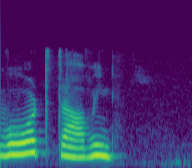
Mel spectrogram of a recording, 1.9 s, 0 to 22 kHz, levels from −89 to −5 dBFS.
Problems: background sounds at intervals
